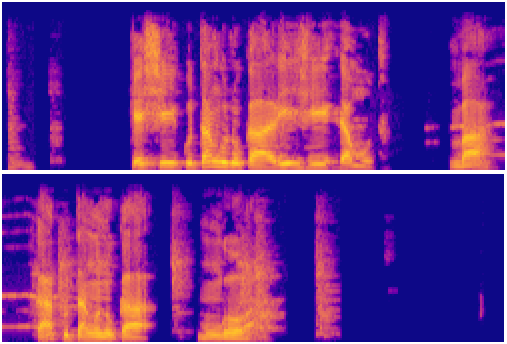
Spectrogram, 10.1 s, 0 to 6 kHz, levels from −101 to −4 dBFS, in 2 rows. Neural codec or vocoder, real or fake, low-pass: none; real; 5.4 kHz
